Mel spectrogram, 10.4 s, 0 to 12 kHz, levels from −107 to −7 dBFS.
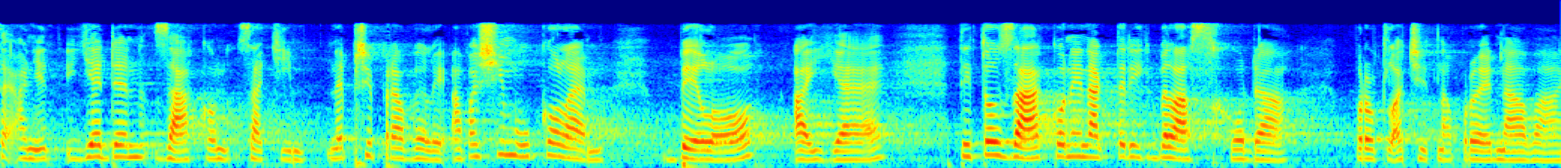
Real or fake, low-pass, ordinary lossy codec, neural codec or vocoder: real; 7.2 kHz; MP3, 64 kbps; none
